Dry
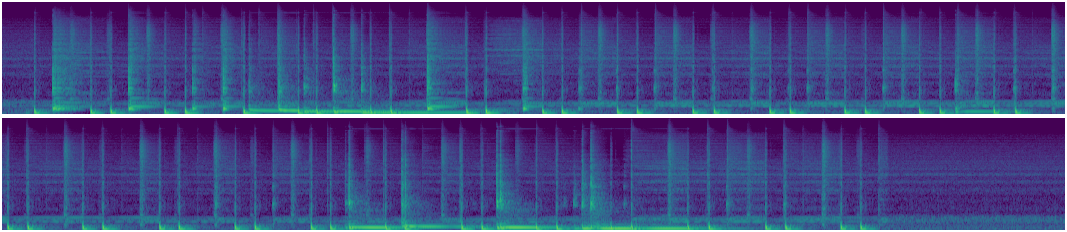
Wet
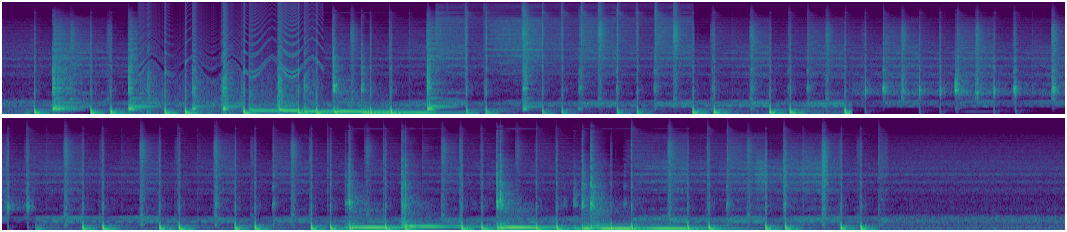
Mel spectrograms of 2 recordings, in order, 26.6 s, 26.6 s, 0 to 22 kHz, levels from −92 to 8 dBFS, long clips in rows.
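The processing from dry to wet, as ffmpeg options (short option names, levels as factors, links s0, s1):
-filter_complex "[0:a]asplit=3[s0][s1][s2];[s0]afade=t=out:st=1.69:d=0.02[s3];[s1]acrusher=samples=22:mix=1:aa=0.000001:lfo=1:lforange=13.2:lforate=2,afade=t=in:st=1.69:d=0.02,afade=t=out:st=4.01:d=0.02[s4];[s2]afade=t=in:st=4.01:d=0.02[s5];[s3][s4][s5]amix=inputs=3:normalize=0,asettb=1/sr,asplit=3[s6][s7][s8];[s6]atrim=end=5.424[s9];[s7]atrim=start=5.42:end=8.64,asetpts=PTS-STARTPTS,afade=t=in:d=0.004:c=qsin,afade=t=out:st=3.216:d=0.004:c=qsin,aemphasis=mode=production:type=bsi[s10];[s8]atrim=start=8.636[s11];[s9][s10]acrossfade=d=0.004:c1=hsin:c2=qsin[s12];[s12][s11]acrossfade=d=0.004:c1=qsin:c2=hsin,asettb=1/sr,asplit=3[s13][s14][s15];[s13]atrim=end=10.624[s16];[s14]atrim=start=10.62:end=13.71,asetpts=PTS-STARTPTS,afade=t=in:d=0.004:c=qsin,afade=t=out:st=3.086:d=0.004:c=qsin,highpass=f=810:t=q:w=5.1[s17];[s15]atrim=start=13.706[s18];[s16][s17]acrossfade=d=0.004:c1=hsin:c2=qsin[s19];[s19][s18]acrossfade=d=0.004:c1=qsin:c2=hsin,asettb=1/sr,asplit=3[s20][s21][s22];[s20]atrim=end=22.714[s23];[s21]atrim=start=22.71:end=23.61,asetpts=PTS-STARTPTS,afade=t=in:d=0.004:c=qsin,afade=t=out:st=0.896:d=0.004:c=qsin,equalizer=f=2900:w=0.51:g=9[s24];[s22]atrim=start=23.606[s25];[s23][s24]acrossfade=d=0.004:c1=hsin:c2=qsin[s26];[s26][s25]acrossfade=d=0.004:c1=qsin:c2=hsin"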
